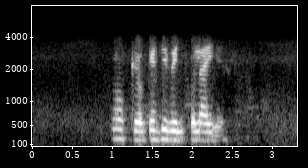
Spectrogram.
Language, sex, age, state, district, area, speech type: Hindi, female, 30-45, Madhya Pradesh, Harda, urban, conversation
